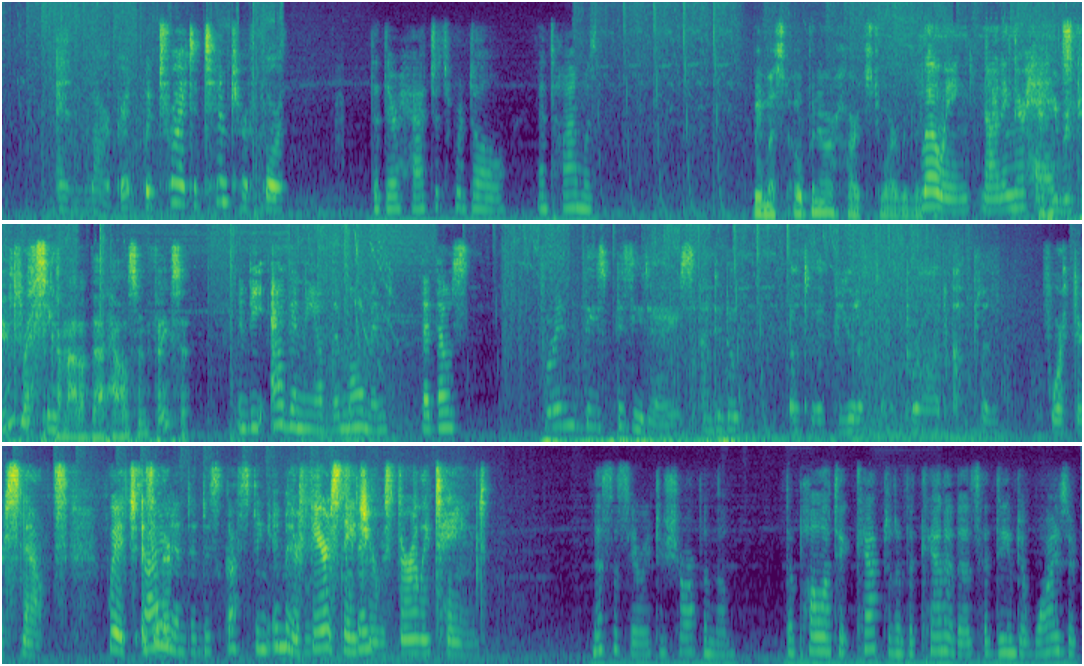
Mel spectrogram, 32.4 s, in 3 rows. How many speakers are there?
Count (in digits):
7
